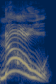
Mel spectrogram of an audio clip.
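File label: "no", English; tf; redsun; kinessa; sniper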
